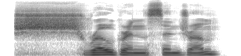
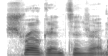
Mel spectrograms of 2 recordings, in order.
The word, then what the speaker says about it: Sjögren's syndrome: And this is pronounced, I looked this up to the best of my ability, it's Sjögren's syndrome. – Sjögren's syndrome.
